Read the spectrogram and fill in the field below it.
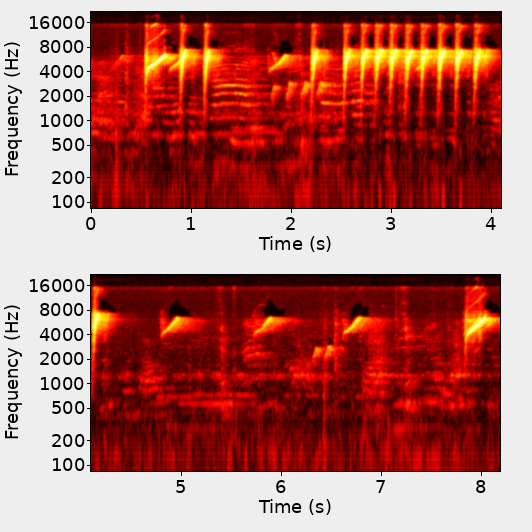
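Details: Brown-throated sunbird recorded wild for use as a lure: high upslurred whistled notes mixed with a quick run of sharp repeated chips, then spaced rising slurs.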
